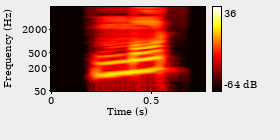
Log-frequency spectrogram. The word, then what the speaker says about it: một: Một. – When saying 1 or 11, the number 1 is pronounced with a low, falling, broken tone.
